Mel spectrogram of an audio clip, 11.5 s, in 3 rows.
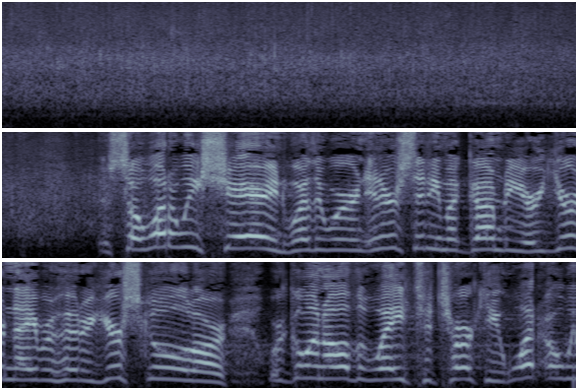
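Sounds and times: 
audience applause: 0:00.0 - 0:04.5
speech: 0:04.5 - 0:11.4.

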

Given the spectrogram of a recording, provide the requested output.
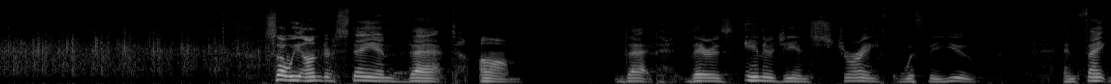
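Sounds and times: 
audience applause: 0:00.0 - 0:02.7
speech: 0:02.7 - 0:05.3, 0:06.2 - 0:09.9, 0:10.6 - 0:11.1.

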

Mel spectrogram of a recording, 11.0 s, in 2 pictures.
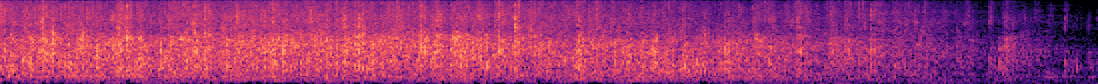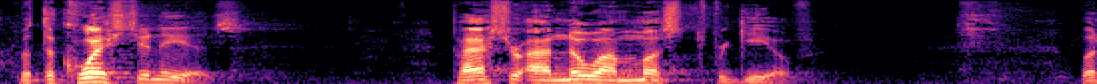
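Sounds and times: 
audience clapping hands: 0:00.0 - 0:05.6
speech: 0:05.6 - 0:06.8, 0:07.8 - 0:09.6, 0:10.3 - 0:10.9.

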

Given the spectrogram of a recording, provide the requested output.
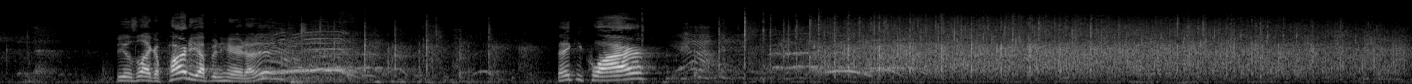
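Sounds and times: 
speech: 0:01.2 - 0:03.1, 0:05.6 - 0:06.6
audience clapping on the beat: 0:02.9 - 0:05.5, 0:07.2 - 0:14.1.

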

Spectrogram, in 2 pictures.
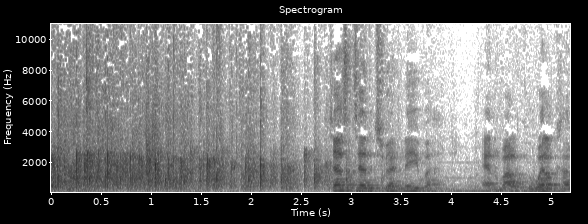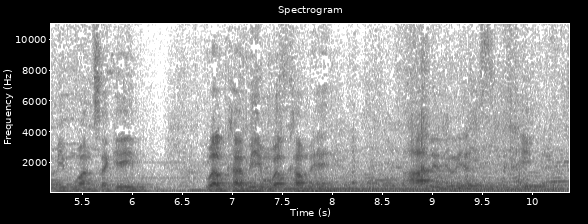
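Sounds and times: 
congregation applauding in praise at a worship service: 0:00.0 - 0:03.4
speech: 0:02.8 - 0:09.6.

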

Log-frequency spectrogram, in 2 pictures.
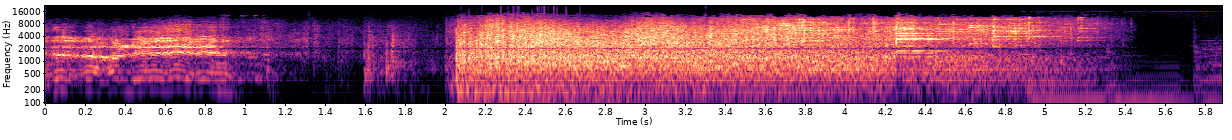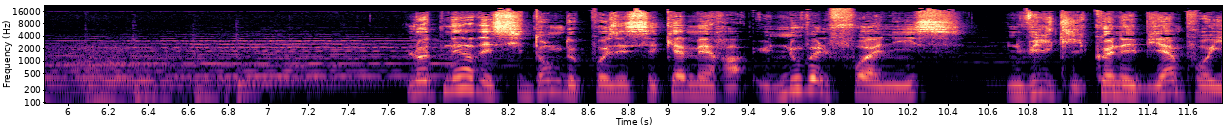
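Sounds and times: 
laughter: 0:00.0 - 0:01.1
speech: 0:00.0 - 0:01.8, 0:07.8 - 0:11.7
crackling shattering debris: 0:00.7 - 0:05.4
explosion in a film excerpt: 0:00.8 - 0:05.4.

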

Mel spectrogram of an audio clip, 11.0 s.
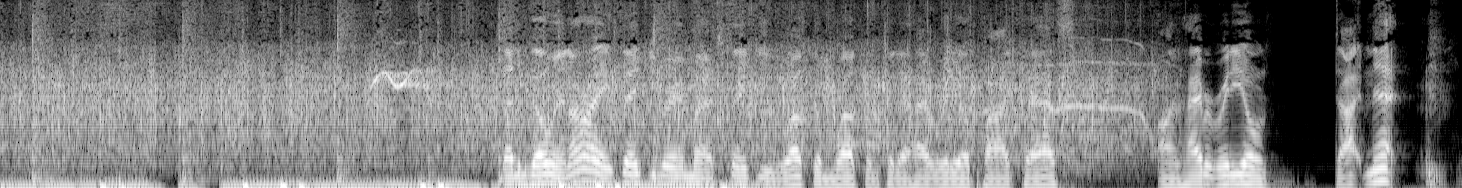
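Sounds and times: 
band music playing: 0:00.0 - 0:08.0
audience applause at a live show: 0:00.0 - 0:08.9
speech: 0:03.8 - 0:10.9.

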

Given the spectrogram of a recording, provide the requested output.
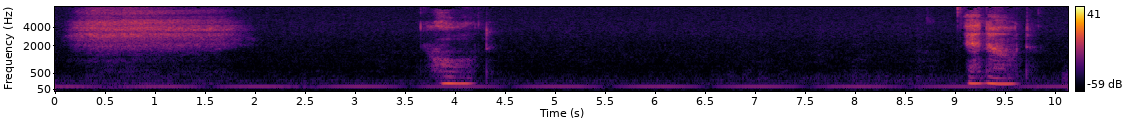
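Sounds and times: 
low steady hum: 0:00.0 - 0:10.1
slow deep belly breath inhalation during a guided breathing exercise: 0:00.1 - 0:02.1
speech: 0:09.1 - 0:09.8.

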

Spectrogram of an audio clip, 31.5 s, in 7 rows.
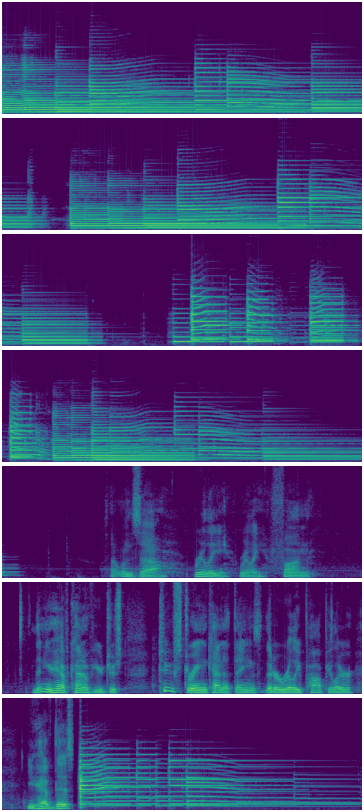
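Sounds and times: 
electric guitar hammer-on lick played with pick and fingers: 0:00.0 - 0:20.5, 0:26.9 - 0:31.5
speech: 0:19.6 - 0:22.0, 0:22.9 - 0:27.9.

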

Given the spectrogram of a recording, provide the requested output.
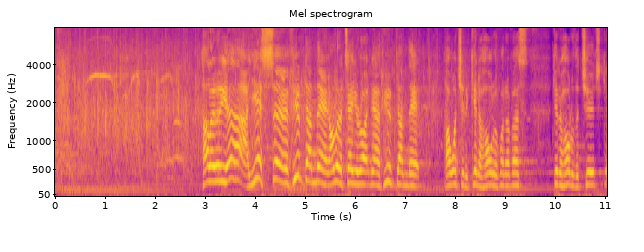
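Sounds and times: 
audience clapping: 0:00.0 - 0:09.4
faint high whistle-like tone: 0:00.6 - 0:02.5
speech: 0:03.0 - 0:11.0.

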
